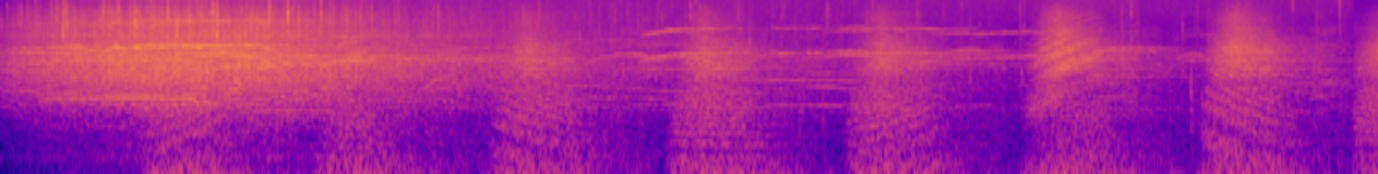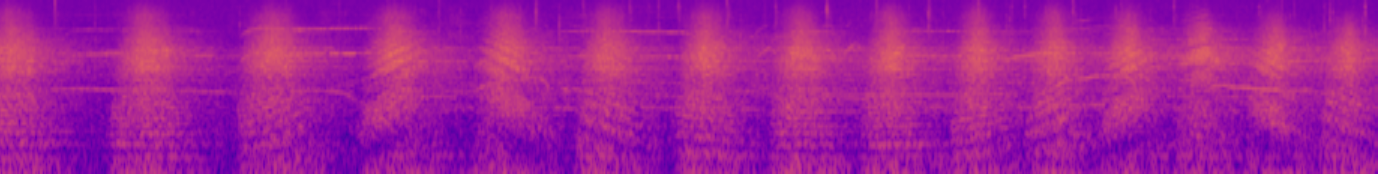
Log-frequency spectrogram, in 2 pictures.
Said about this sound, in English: But here, live in concert, … coaxes the train sounds out of his synthesizer.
